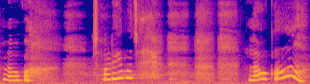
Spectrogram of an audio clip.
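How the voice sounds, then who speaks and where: A woman's voice: animated, very slow, heavily acted. A woman voicing a fragile young man in a fan story she reads aloud, pleading and pained, stammering and near sobs. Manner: high pleading voice, breaks into sobs; stammers in panic.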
